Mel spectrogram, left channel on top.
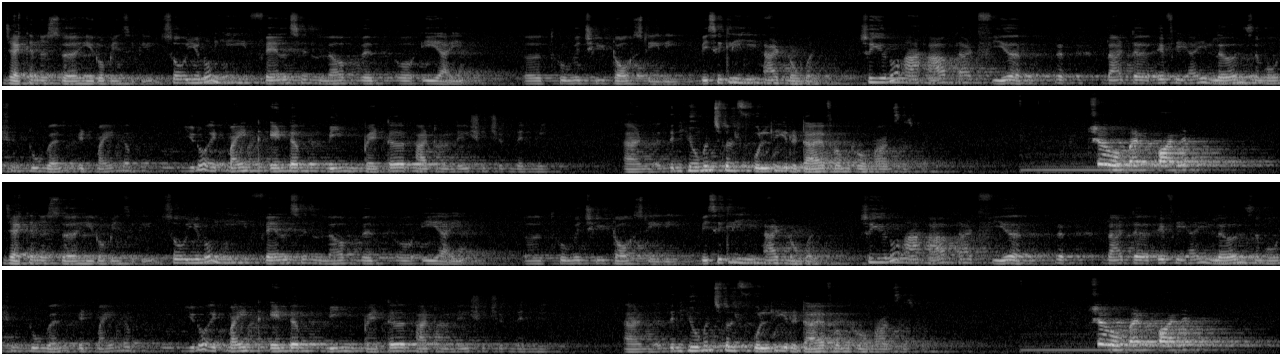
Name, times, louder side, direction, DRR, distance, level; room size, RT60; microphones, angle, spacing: voice 1, 0.0-4.6 5.2-8.2 8.6-10.2 10.5-14.1 14.4-18.2 19.0-21.9, equal, 25° left, 4 dB, 1.2 m, -29 dB
voice 2, 23.0-24.6, left 1 dB, 75° left, 4 dB, 3.6 m, -23 dB
28.5 x 15.0 x 9.5 m, 2.3 s
head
